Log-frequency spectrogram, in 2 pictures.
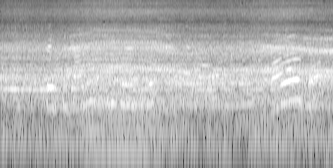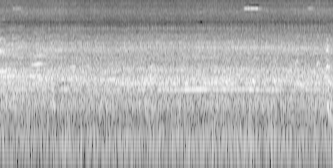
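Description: Small motorcycle's engine running steadily at low speed while riding, with road and wind noise on the helmet microphone.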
